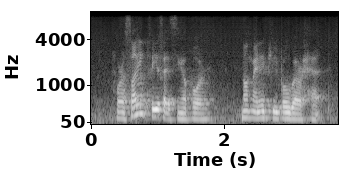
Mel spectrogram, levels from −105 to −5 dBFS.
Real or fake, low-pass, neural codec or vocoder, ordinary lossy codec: fake; 7.2 kHz; codec, 16 kHz, 2 kbps, X-Codec, HuBERT features, trained on general audio; none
